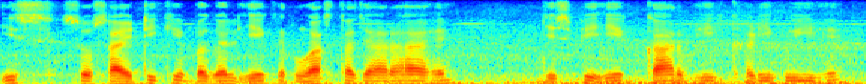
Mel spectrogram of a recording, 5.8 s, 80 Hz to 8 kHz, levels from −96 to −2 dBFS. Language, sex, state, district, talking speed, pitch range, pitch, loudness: Hindi, male, Uttar Pradesh, Lucknow, 175 wpm, 105-115 Hz, 105 Hz, -21 LUFS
